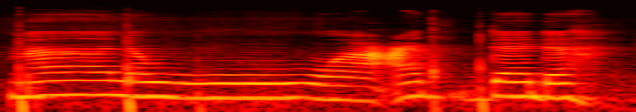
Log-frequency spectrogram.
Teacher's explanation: fathatain bertemu waw, suara tanwin ini masuk ke huruf waw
